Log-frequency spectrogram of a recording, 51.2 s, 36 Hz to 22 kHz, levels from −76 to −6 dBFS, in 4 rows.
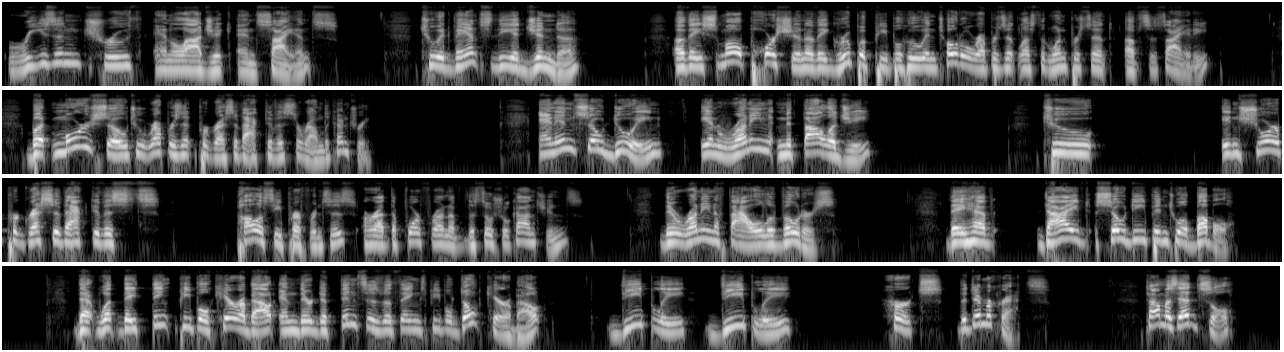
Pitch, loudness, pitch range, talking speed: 165 Hz, -21 LUFS, 140-185 Hz, 110 wpm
